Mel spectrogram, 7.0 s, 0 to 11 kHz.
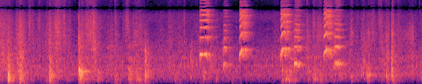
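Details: Dobermann puppy, 76 days old, playing with an older female Dobermann on 5 August 2016 at 15:50, jumping at and nipping her; soft thumps and scuffling, then a run of short, high, squeaky whimpering yelps in quick bursts.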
